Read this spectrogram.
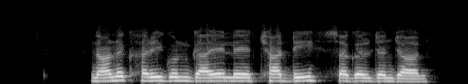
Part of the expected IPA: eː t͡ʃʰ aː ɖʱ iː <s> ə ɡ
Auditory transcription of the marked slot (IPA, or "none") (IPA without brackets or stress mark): s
